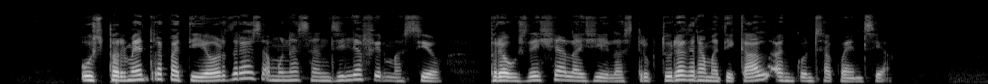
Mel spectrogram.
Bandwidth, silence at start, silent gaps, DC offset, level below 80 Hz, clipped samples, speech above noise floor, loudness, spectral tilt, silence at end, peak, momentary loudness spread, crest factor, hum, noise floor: 11 kHz; 0.8 s; none; under 0.1%; -66 dBFS; under 0.1%; 49 dB; -23 LUFS; -6 dB/octave; 1 s; -2 dBFS; 10 LU; 22 dB; none; -72 dBFS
